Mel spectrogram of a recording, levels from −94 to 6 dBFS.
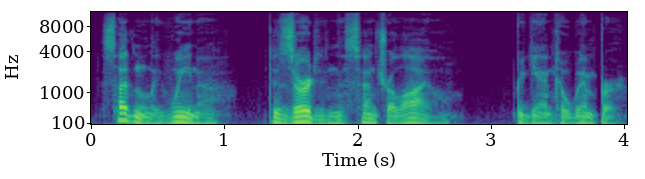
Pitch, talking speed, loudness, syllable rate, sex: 90 Hz, 150 wpm, -20 LUFS, 5.8 syllables/s, male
